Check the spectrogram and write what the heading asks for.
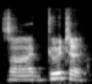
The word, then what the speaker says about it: Goethe: Hofferberth, how do you pronounce, is it Goethe University? Goethe University.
